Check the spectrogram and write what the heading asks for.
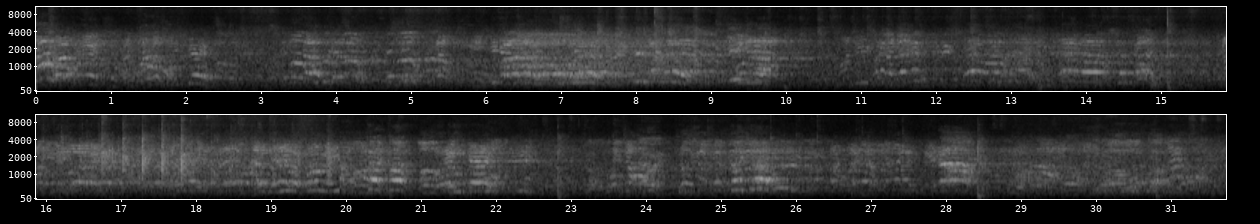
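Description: Footballers shouting and calling to one another on the pitch, with occasional sharp thuds of the ball being kicked. There is no crowd noise, as the stands are empty.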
